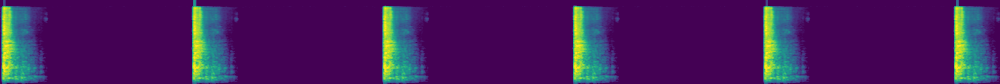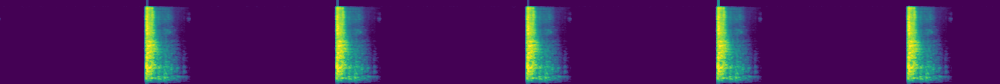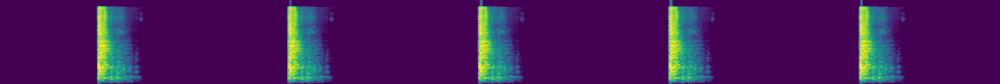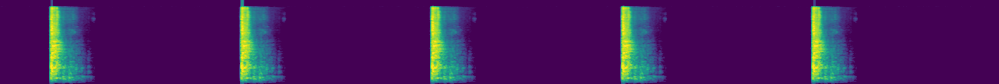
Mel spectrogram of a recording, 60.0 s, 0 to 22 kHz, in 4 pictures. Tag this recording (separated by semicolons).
Table; Sydney; Slam; Ringtone; City; 21; Salute; Australian-Government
